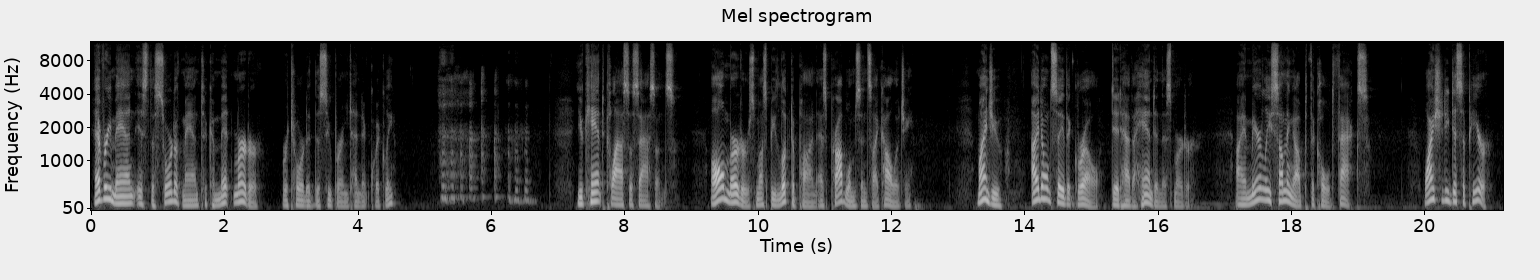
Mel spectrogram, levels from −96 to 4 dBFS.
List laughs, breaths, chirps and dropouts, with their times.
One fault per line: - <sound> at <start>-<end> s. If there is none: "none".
- laugh at 5.2-6.7 s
